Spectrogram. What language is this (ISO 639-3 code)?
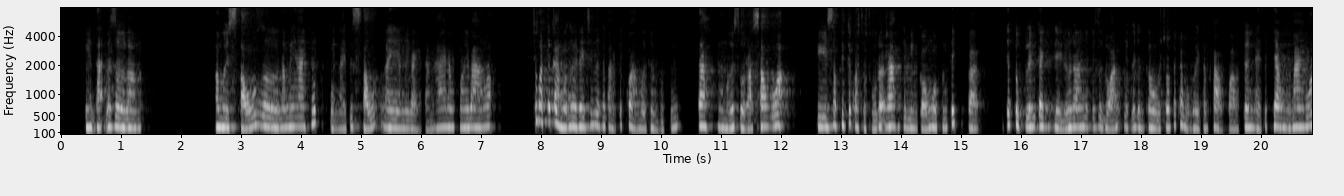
vie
